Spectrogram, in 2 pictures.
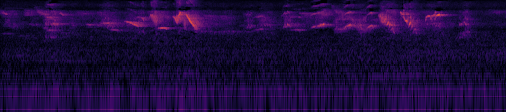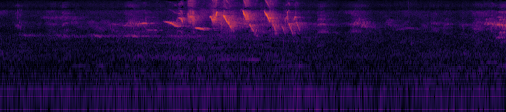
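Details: Double-collared seedeater, a caged male excited by the sight of a female, delivering quick high twittering phrases of sweeping notes and short trills, with brief gaps between bursts and a faint low background hum.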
